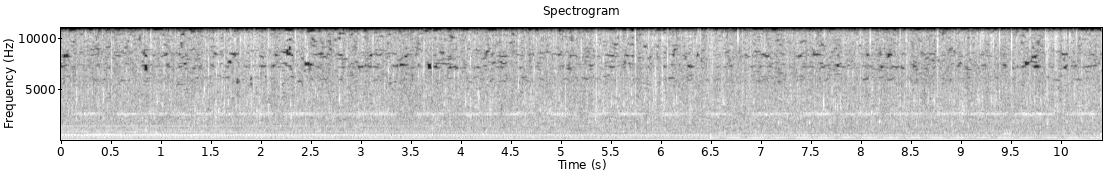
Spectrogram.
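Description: Tibetan singing bowls ringing in long, slowly wavering tones over a steady wash of running water. About six and a half seconds in, another bowl is struck and its lower tone joins in.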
